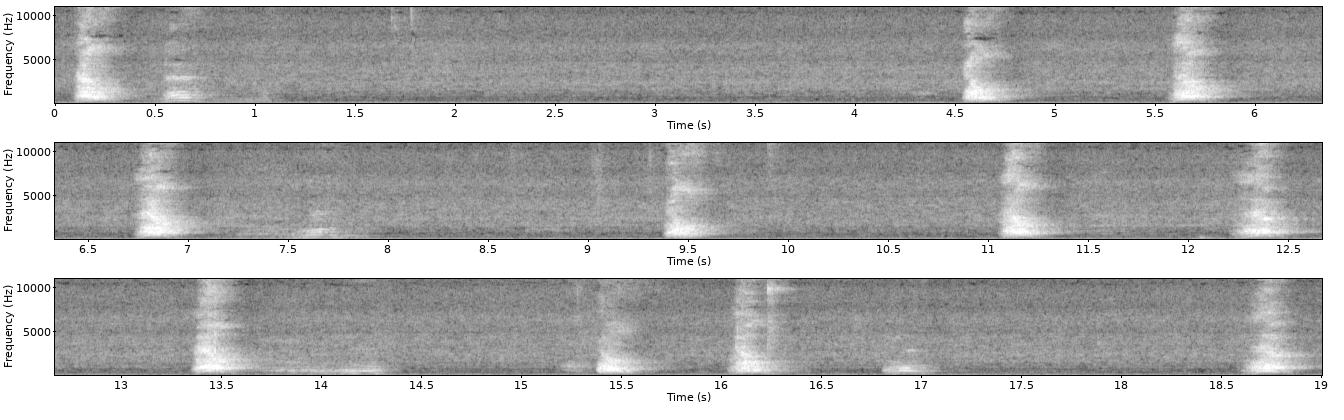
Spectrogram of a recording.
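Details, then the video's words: Pug spending the afternoon barking at its reflection, trying to steal its ball; many short sharp barks in irregular bursts, some paired, with small softer yips and a steady low hum throughout. "barking at my reflection"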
